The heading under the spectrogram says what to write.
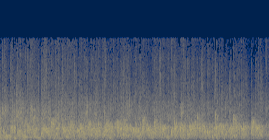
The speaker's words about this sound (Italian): Qua ci vorrebbe un applauso, secondo amen.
